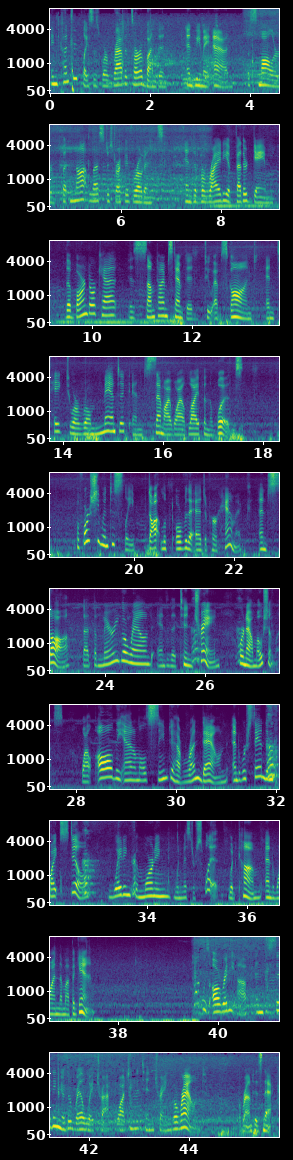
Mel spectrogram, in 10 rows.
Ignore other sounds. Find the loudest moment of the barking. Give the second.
32 s.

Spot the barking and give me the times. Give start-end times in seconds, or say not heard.
1.9-3.5, 25.7-27.6, 31.8-33.8.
